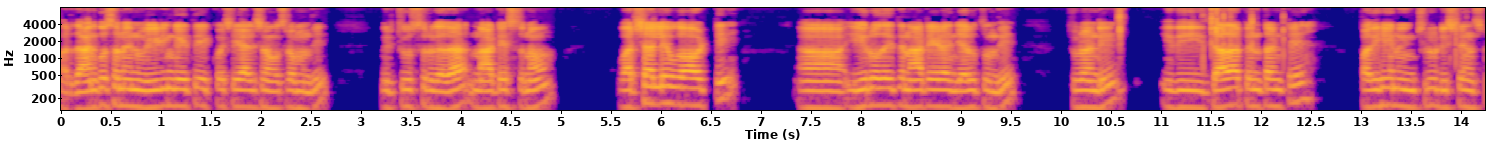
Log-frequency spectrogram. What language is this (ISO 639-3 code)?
hin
